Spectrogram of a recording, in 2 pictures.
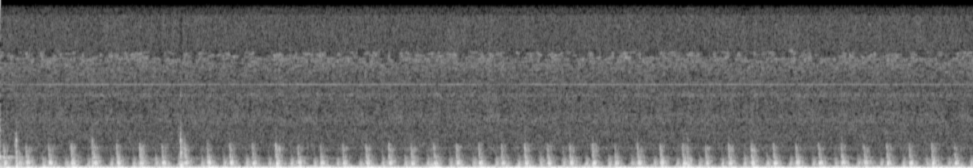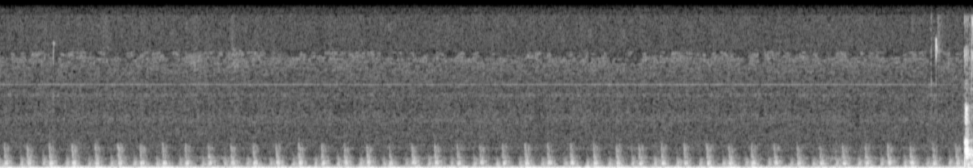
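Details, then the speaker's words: Background clothes dryer heard over speech: quick steady train of light knocks, several per second, over a low drum hum; dryer knocking as it turns. "but knocking is super annoying if you can hear it I am so sorry"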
